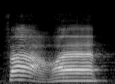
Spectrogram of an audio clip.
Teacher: عین گلے سے نکالیں گے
